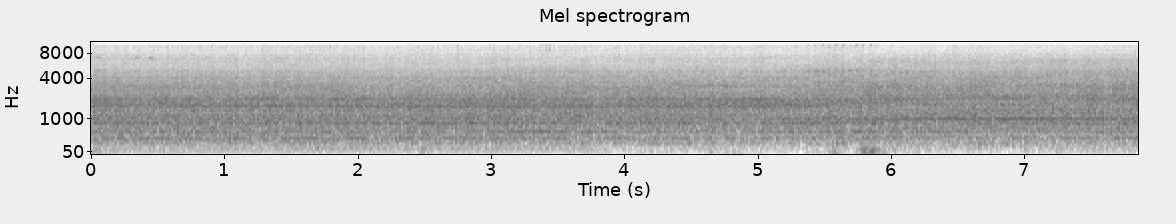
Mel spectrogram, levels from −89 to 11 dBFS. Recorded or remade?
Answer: recorded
